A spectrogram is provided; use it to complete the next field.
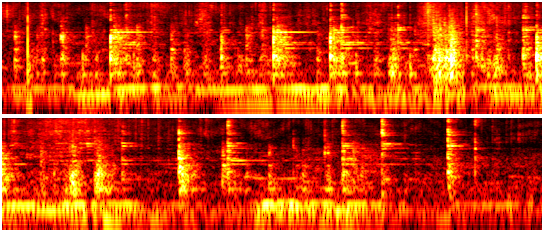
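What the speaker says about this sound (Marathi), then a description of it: "थोडा वेळ असंच परतवून घेऊया" Coriander sautéing in hot oil for Kolhapuri chicken rassa, a soft sizzle beneath repeated sharp scrapes and clinks of a metal spoon against the pan, stirring in an uneven rhythm close by.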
